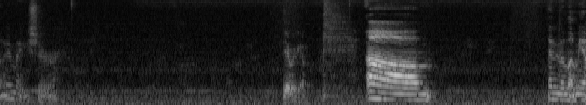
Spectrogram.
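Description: A young woman speaks casually into a close microphone.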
